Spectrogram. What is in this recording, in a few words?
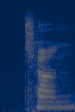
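"chan", Cantonese, high falling tone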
